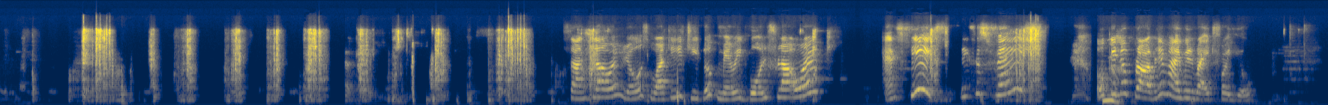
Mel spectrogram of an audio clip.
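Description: A young boy speaks in short bursts through an online call.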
